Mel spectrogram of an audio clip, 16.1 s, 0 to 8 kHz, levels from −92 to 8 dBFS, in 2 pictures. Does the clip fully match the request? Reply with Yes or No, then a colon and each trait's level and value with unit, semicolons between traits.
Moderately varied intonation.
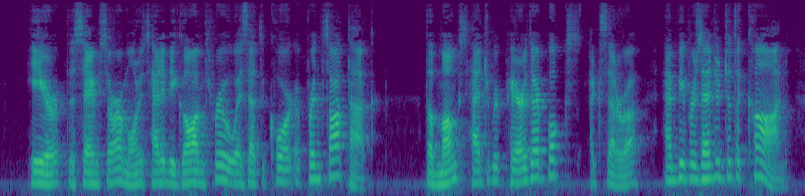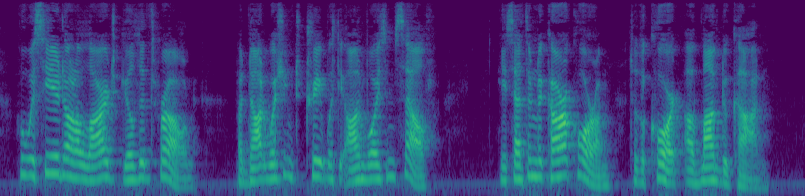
No: wide, 6.1 semitones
